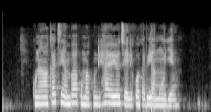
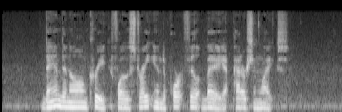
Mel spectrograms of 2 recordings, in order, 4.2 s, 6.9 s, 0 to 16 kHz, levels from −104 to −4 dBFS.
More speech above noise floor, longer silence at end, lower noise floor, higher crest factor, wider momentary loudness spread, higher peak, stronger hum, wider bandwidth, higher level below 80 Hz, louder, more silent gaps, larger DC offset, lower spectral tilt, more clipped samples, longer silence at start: first, 39 dB vs 31 dB; second, 0.65 s vs 1.1 s; first, -54 dBFS vs -48 dBFS; about the same, 14 dB vs 16 dB; about the same, 7 LU vs 8 LU; about the same, -2 dBFS vs -4 dBFS; neither; second, 8 kHz vs 11.5 kHz; second, -48 dBFS vs -40 dBFS; about the same, -16 LUFS vs -18 LUFS; neither; neither; about the same, -6 dB/octave vs -6.5 dB/octave; neither; second, 0.65 s vs 0.8 s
